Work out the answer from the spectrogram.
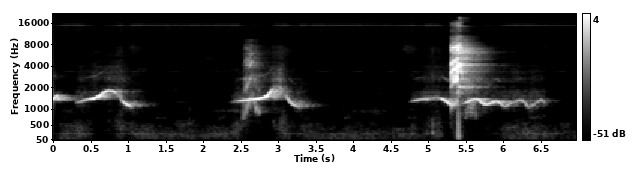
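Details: Sun conure calling in the morning, giving three clear whistled notes that rise then fall. One note is broken by a sharp, harsh screech, over a quiet indoor hum.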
